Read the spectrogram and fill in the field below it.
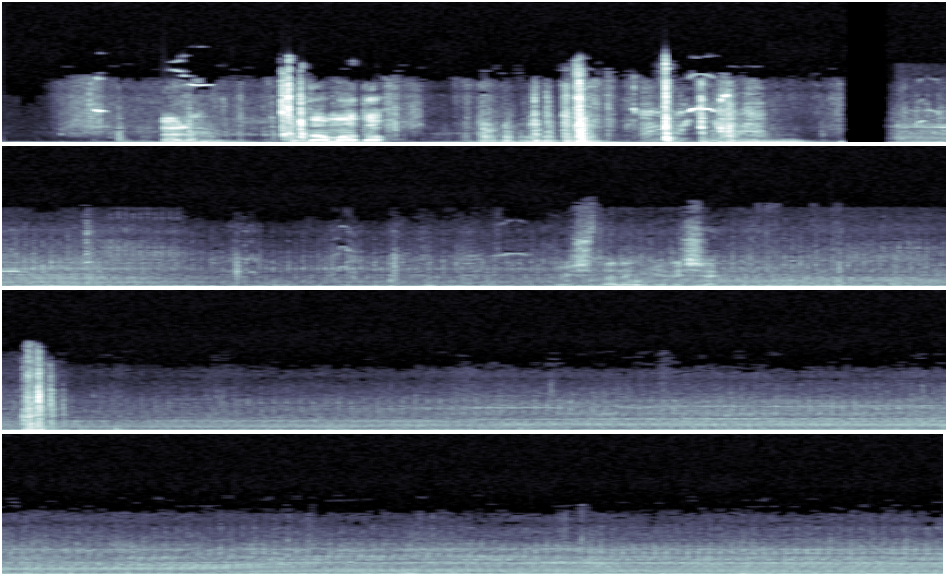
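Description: Tyres crunch and rumble over a gravel track.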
